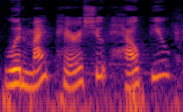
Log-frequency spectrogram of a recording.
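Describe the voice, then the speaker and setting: A nervous little bird from a storybook read by a woman. It is helpful and confiding, with lively movement in its pitch. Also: moderate pace, a little hiss or hum, lightly acted. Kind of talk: read-aloud children's picture book.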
